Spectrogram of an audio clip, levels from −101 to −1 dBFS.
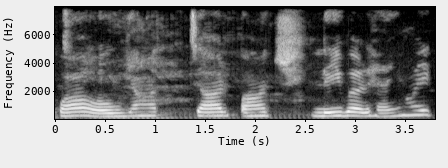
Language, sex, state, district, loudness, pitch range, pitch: Hindi, female, Bihar, Purnia, -14 LUFS, 245-270 Hz, 260 Hz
